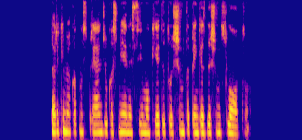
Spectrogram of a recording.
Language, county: Lithuanian, Vilnius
